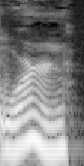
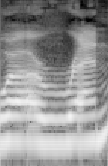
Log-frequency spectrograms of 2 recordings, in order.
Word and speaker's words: Wren: And so I'm like, the W is silent. Y'all know silent They're letters. They're like, Ren?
